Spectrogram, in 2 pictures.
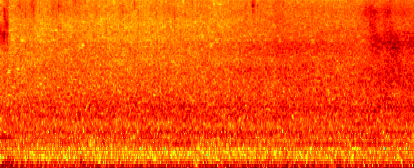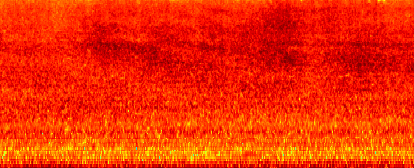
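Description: Wind buffeting the microphone as a steady low rumble, with a soft, higher rustling hiss swelling about halfway through.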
